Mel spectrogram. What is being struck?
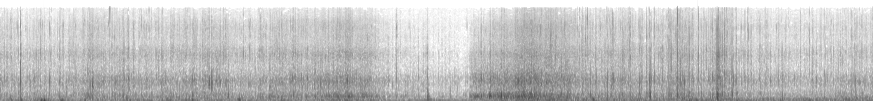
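Plastic artificial grass cover over a microphone.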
